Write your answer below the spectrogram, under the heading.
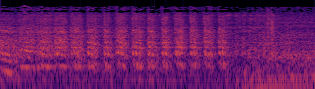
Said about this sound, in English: I'm going to start this story with a little public radio cliche, the sound of someone firing up a truck engine.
